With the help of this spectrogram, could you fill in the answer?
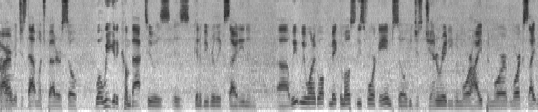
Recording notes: Welcome to the show LIVE from Four Peaks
